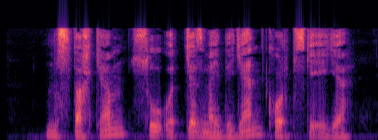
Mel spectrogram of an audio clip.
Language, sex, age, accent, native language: Uzbek, male, 18-24, Surxondaryo, Uzbek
